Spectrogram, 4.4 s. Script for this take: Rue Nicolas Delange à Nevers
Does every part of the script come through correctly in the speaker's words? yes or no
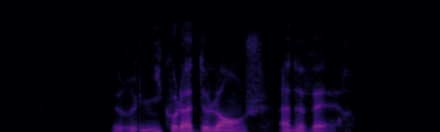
yes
